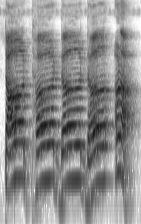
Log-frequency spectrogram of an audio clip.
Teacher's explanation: टा वर्ग मूर्धा, आपकी जुबान मुड़ जाती है, इसमें तालु में जाके मुड़ जाएगी और वहां से आप टा इस वर्ण को पूरा बोलेंगे।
